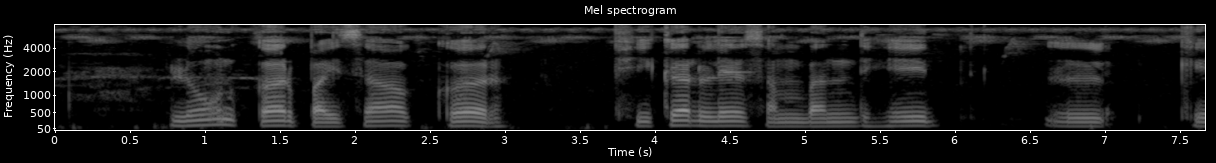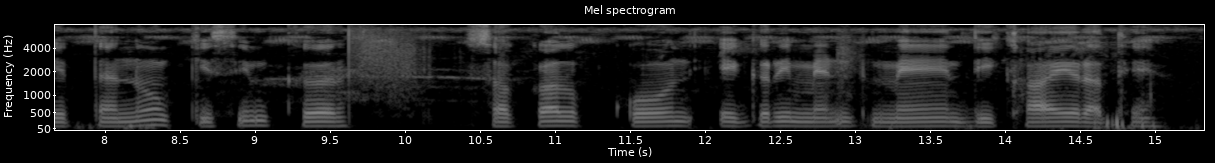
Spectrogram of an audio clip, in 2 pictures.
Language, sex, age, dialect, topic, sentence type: Chhattisgarhi, male, 56-60, Northern/Bhandar, banking, statement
